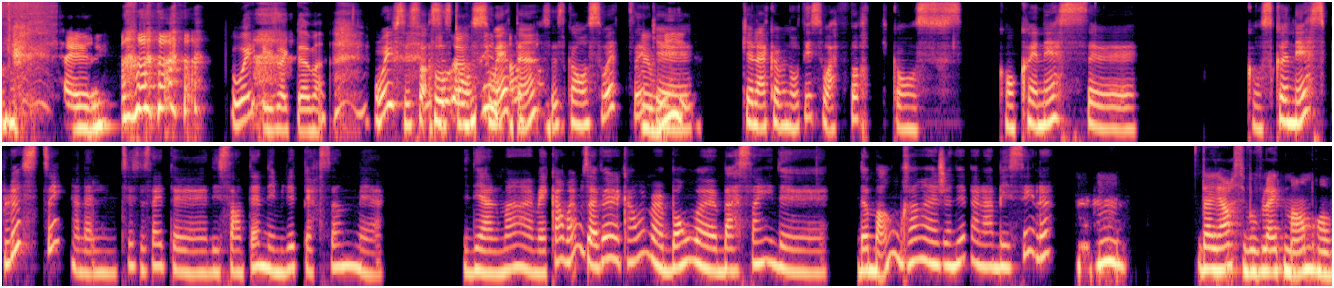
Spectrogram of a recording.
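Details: Adult woman speaking French; fluent speech.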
